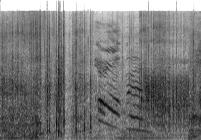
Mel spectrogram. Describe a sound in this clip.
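A skateboard clatters on asphalt.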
